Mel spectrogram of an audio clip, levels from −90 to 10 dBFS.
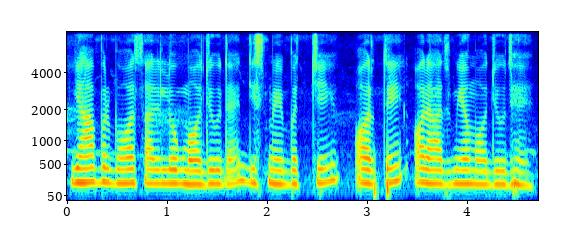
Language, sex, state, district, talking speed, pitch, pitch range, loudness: Hindi, female, Uttar Pradesh, Lucknow, 180 wpm, 205 Hz, 195-215 Hz, -18 LUFS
